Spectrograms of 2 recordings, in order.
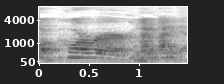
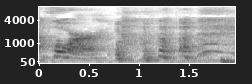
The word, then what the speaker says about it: horror: horror then didn't you horror yeah it's hard to pronounce in American accent it's not hor it's horror um uh this was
